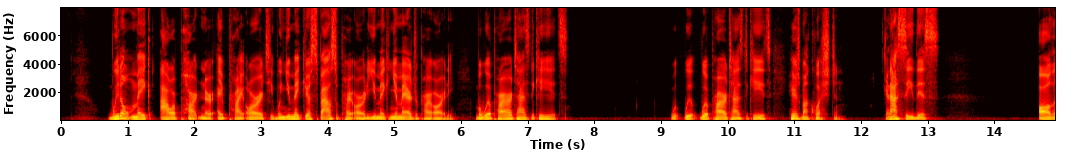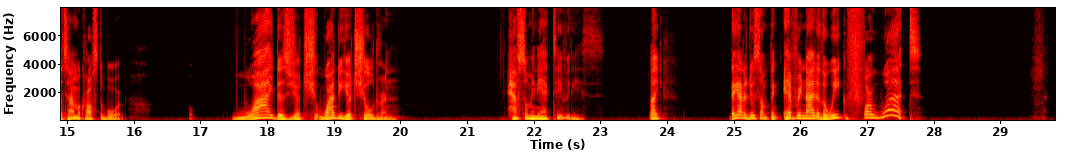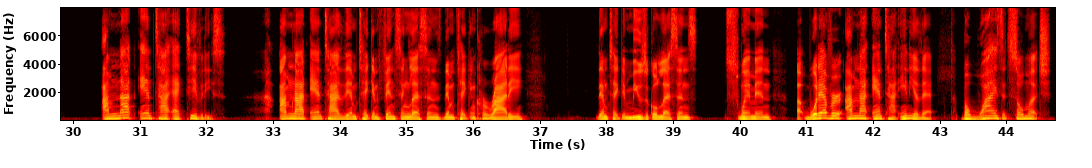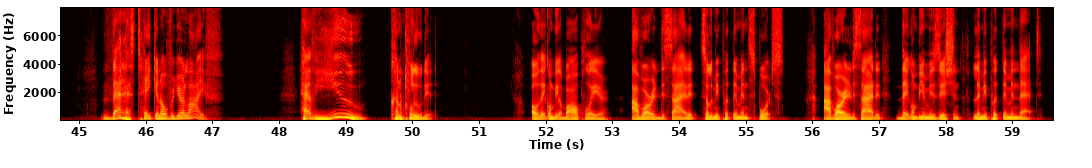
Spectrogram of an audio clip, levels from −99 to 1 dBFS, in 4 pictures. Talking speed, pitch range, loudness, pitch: 140 wpm, 125-155 Hz, -34 LUFS, 140 Hz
